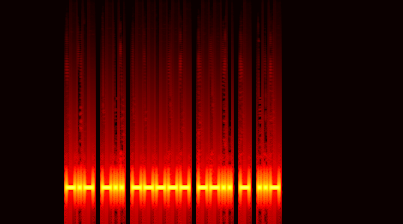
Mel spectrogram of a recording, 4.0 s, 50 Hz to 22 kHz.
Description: Morse code, heard as a keyed tone, about 40 wpm, 700 Hz. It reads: KD0ZTU
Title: USA Call Signs - 6 Characters - 40wpm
